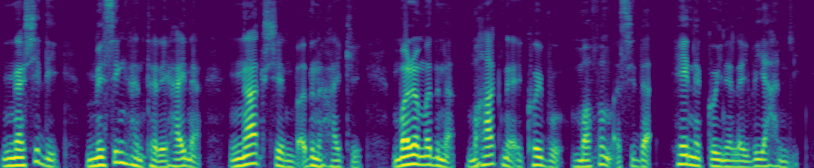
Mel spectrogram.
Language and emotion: Manipuri, happy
